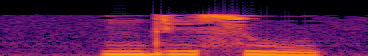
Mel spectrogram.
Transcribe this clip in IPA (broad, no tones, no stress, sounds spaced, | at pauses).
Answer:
n d i s u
